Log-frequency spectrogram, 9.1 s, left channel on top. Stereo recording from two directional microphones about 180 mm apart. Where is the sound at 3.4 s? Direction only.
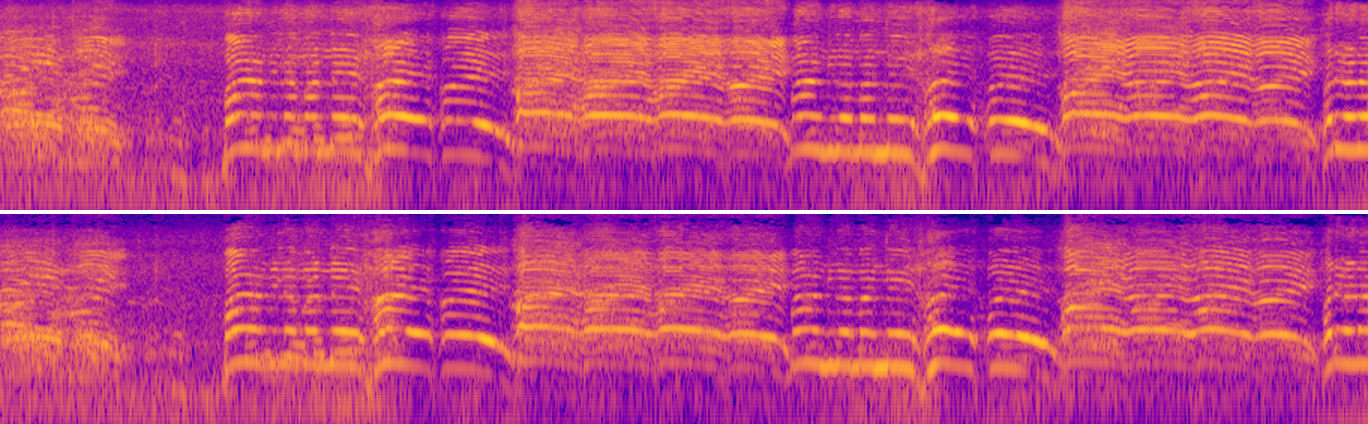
25° left (ahead or behind).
